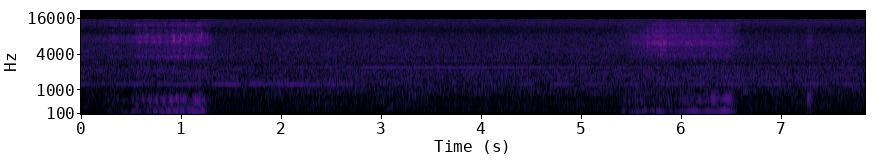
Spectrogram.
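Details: Snoring: two slow, vibrating snores about five seconds apart over quiet room hum.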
